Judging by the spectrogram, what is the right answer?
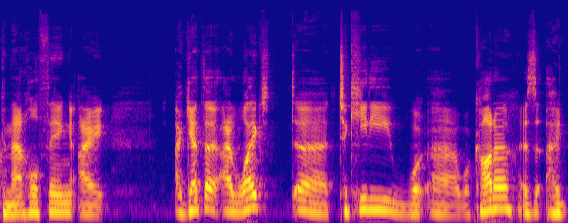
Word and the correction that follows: Taika Waititi: I apologize if I'm pronouncing the name wrong. – Hawaiian Island. – He was the director. – Taika Waititi. – Is that what it is? Okay. – Yes.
